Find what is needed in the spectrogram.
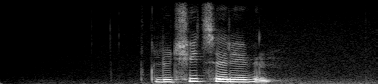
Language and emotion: Russian, neutral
